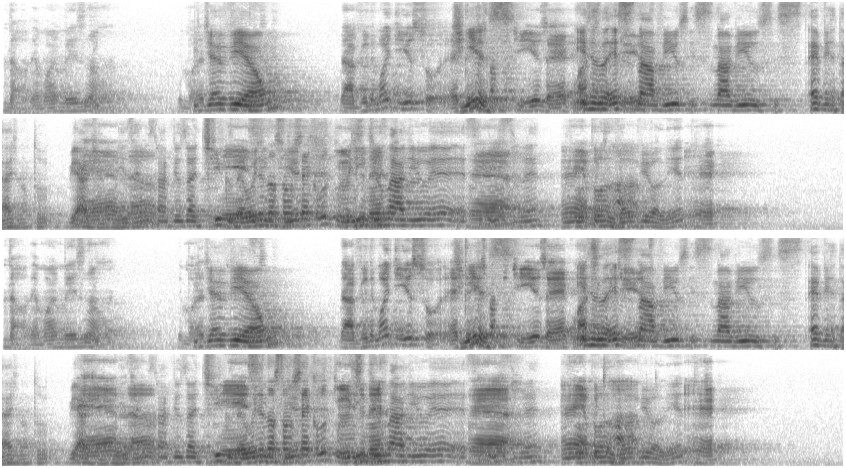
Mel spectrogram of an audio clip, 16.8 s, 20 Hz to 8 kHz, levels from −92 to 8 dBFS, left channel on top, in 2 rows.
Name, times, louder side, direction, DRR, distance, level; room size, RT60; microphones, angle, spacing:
voice 1, 0.0-1.1 1.8-2.4 3.4-4.8 5.1-6.4 9.1-10.1 10.4-12.3 13.1-13.6 14.0-14.8 15.2-15.5, right 3 dB, 65° right, 5 dB, 2.5 m, -29 dB
voice 2, 1.9-2.8 4.5-5.1 5.7-15.2, left 1 dB, 15° left, 6 dB, 1.6 m, -28 dB
26.0 x 22.5 x 9.3 m, 1.4 s
head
